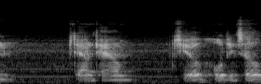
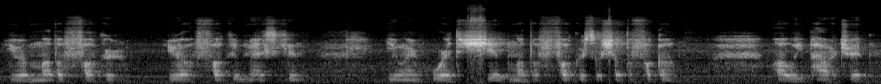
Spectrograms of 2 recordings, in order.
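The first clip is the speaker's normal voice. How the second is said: lowered, menacing cop voice; low mock cop; 7 semitones lower than usual. Officers sneering at the detained man, low mock cop voice. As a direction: growl it as the abusive officer.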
